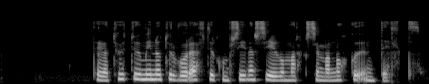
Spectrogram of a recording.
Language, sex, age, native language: Icelandic, female, 40-49, Icelandic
